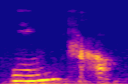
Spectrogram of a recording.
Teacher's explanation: So 您, it is the second tone. 好, it is the third tone.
